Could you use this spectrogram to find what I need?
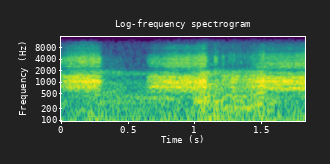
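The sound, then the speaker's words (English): Two Egyptian geese flying overhead give harsh, raspy honks in three quick bursts with short gaps, with no one speaking. “Oh, I don't know if you can catch that. Two Egyptian geese flying over.”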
